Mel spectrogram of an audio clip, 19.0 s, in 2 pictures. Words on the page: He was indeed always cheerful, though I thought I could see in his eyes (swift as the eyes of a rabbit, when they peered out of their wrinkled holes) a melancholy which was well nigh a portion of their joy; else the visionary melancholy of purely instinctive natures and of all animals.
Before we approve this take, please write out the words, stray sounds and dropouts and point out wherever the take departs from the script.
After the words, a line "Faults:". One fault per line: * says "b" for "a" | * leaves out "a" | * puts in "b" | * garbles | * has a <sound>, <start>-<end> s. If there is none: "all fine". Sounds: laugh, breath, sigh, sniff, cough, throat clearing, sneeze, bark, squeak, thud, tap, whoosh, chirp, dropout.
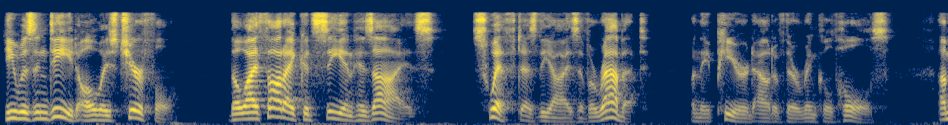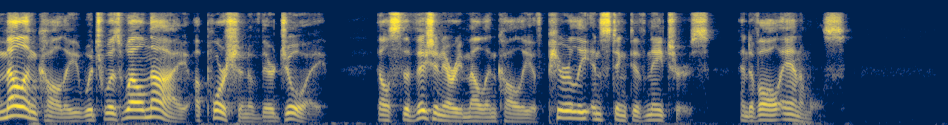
He was indeed always cheerful, though I thought I could see in his eyes (swift as the eyes of a rabbit, when they peered out of their wrinkled holes) a melancholy which was well nigh a portion of their joy; else the visionary melancholy of purely instinctive natures and of all animals.
Faults:
all fine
